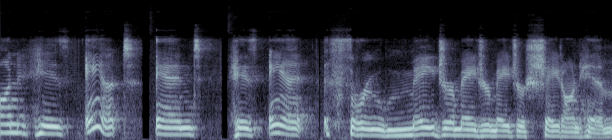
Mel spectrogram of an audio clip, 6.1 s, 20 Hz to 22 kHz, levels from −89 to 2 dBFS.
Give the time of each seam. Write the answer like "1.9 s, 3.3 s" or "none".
none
